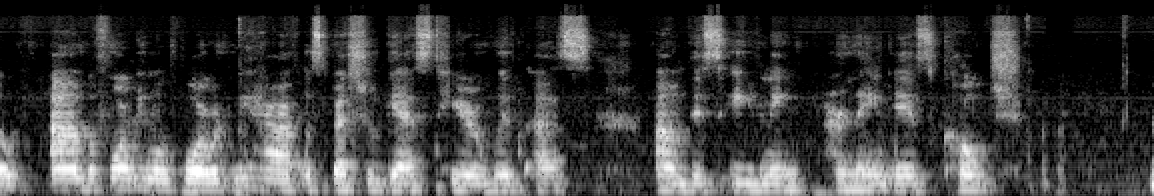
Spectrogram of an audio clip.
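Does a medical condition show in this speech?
No.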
